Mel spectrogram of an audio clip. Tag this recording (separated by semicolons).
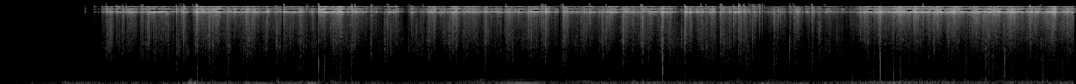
tiny; petit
